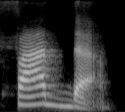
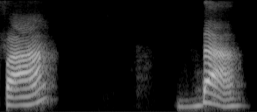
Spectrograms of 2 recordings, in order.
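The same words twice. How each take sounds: First: Said in the usual way. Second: FADA broken as FA, long pause, DA; each syllable of Fada on its own; separated syllables. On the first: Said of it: "Vamos ver a palavrinha". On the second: Shown as a demonstration. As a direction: say Fada as two isolated syllables. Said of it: "Olha a palavrinha separada".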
